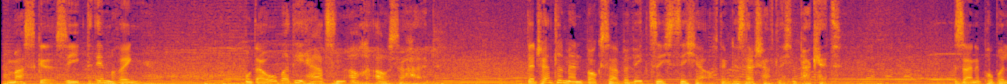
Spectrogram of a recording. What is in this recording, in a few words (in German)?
Dokumentation; Henry Maske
